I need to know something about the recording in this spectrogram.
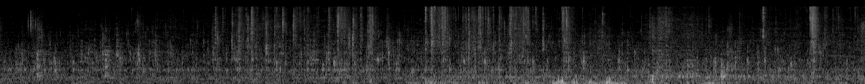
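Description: Large pot of fish head soup boiling and bubbling over a wood fire, with many small scattered crackles and pops.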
